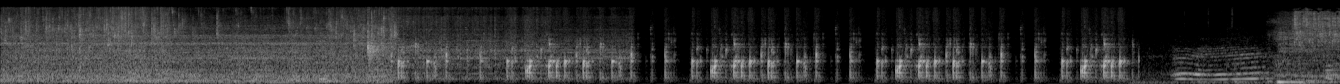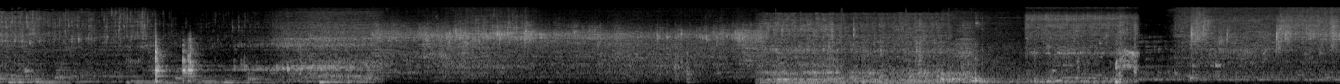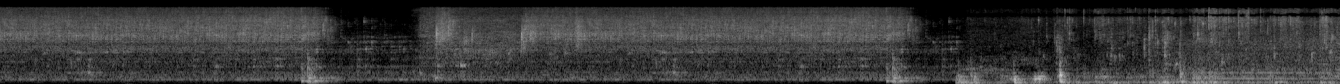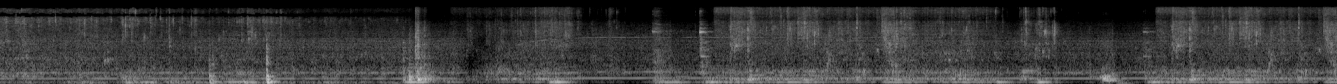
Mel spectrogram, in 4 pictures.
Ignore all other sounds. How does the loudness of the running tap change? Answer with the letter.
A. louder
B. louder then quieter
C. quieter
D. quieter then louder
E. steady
E.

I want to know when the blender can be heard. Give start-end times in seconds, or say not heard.
0.1-6.3, 38.6-53.5.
